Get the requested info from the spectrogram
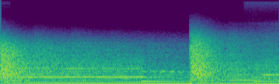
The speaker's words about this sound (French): Les trois hommes entrent dans la boutique de fleurs qui fait face à la cathédrale. C'est celle de Dion O'Banion, fleuriste à ses heures perdues. Quelques instants plus tard, des coups de feu retentissent.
